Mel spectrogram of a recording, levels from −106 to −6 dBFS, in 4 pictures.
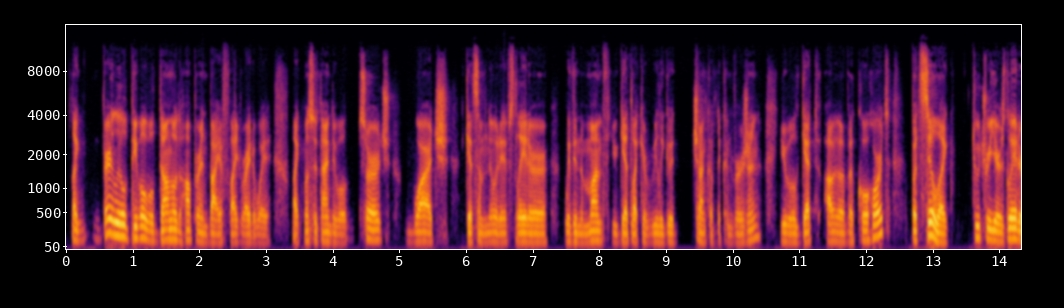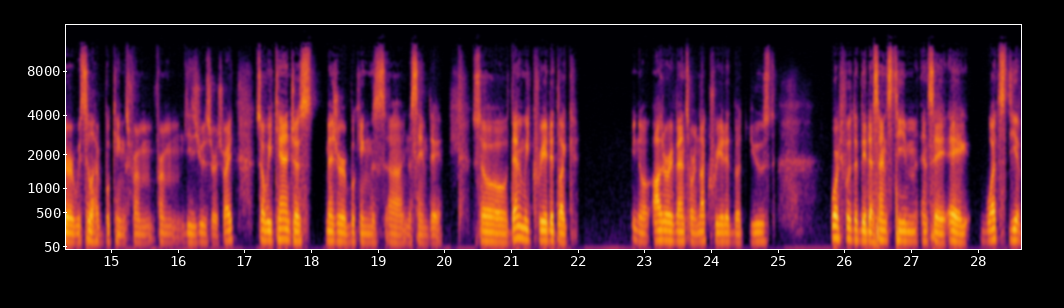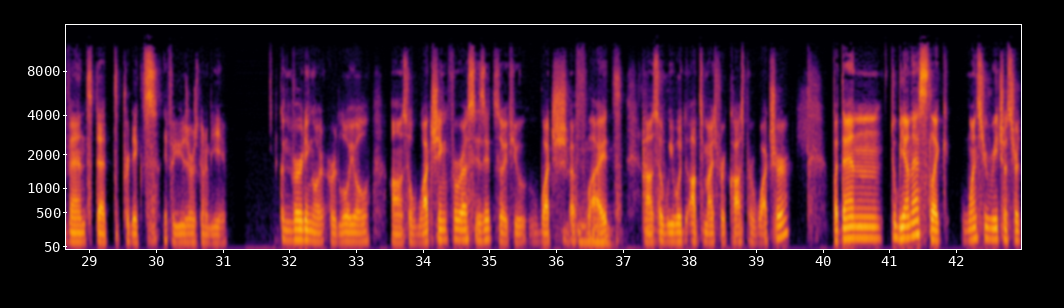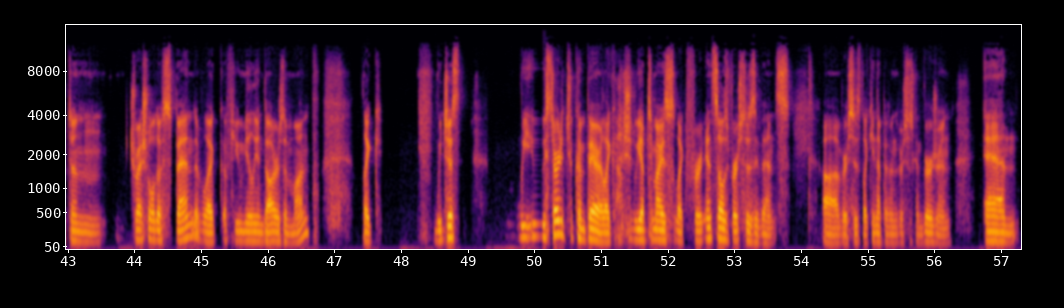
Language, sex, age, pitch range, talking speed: English, male, 20-39, 105-125 Hz, 190 wpm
